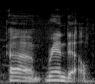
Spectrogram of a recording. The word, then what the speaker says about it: Randelle: Sandy, your last name's not really Randall, right? Randelle is how I pronounce Randelle.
